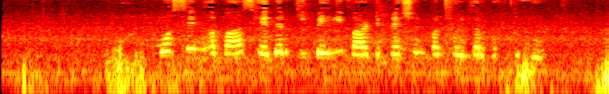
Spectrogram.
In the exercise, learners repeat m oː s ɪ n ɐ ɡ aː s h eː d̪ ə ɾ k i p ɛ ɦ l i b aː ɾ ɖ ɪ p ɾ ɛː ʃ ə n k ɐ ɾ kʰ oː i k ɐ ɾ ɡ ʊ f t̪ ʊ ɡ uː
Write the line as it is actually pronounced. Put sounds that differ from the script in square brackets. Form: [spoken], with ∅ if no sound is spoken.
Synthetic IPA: m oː s ɪ n ɐ [b] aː s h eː d̪ ə ɾ k i p ɛ ɦ l i b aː ɾ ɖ ɪ p ɾ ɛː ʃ ə n [p] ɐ ɾ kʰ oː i k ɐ ɾ ɡ ʊ f t̪ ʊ ɡ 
